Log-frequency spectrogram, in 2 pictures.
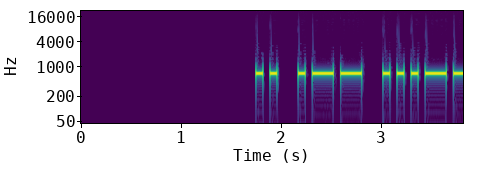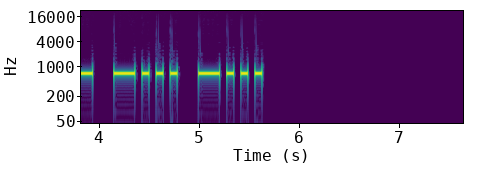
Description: Morse code, heard as a keyed tone, about 17 wpm, 700 Hz. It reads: IW3BB
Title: DXCC-100 Call Signs - 5 Characters - Repeated 3x - 17wpm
